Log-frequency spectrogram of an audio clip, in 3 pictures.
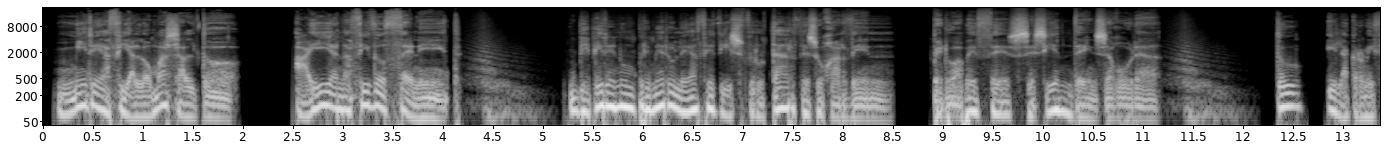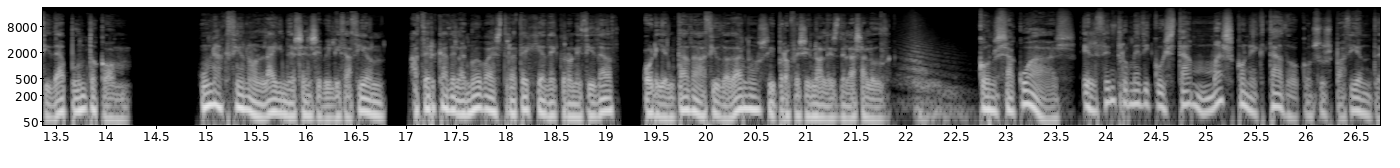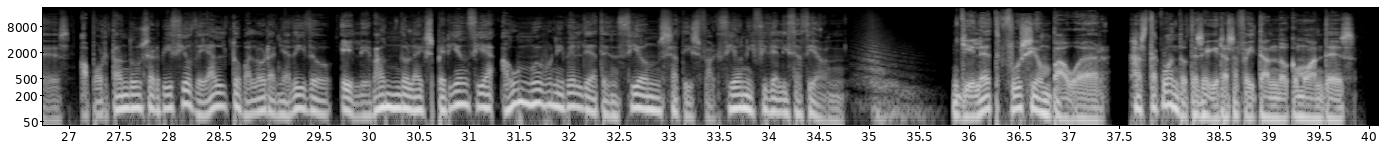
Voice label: spanish narration; European Spanish Speaker.

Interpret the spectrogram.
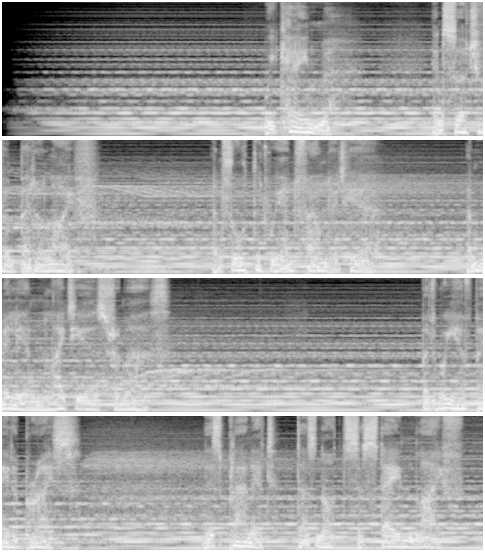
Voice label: british video games; Mid-range British voice, with depth and texture

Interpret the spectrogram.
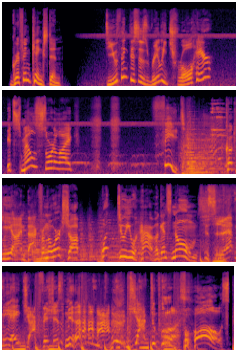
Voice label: men animation; 16-25. Youthful and warm. The boy next door all the way to Anime Supervillain.

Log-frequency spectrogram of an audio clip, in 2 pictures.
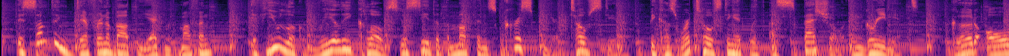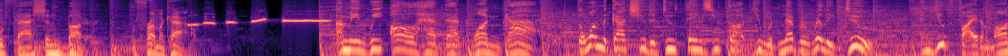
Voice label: men commercial

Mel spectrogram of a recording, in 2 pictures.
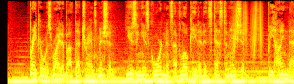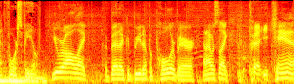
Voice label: men animation; Sincere guy next door with a hint of texture.

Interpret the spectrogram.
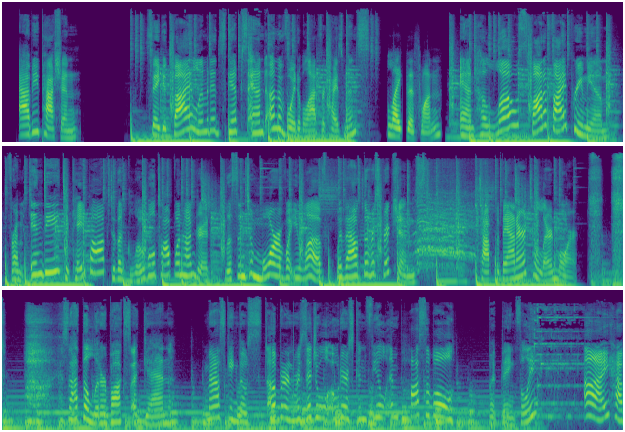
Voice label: women commercial; Bright, youthful, encouraging, and energetic feminine voice perfect for character work, narration, or commercial!

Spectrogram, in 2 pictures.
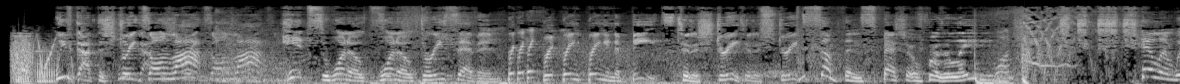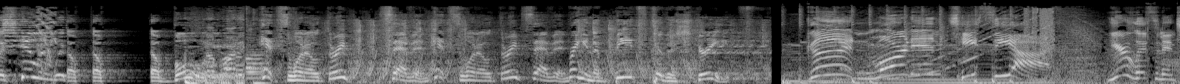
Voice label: african american radio imaging; AFRICAN AMERICAN » AfAm. Unique, raspy, strong & full of versatility, specializing in urban reads.

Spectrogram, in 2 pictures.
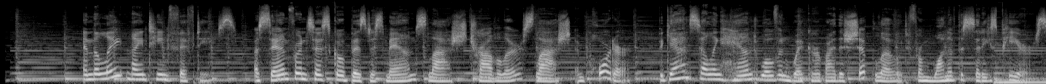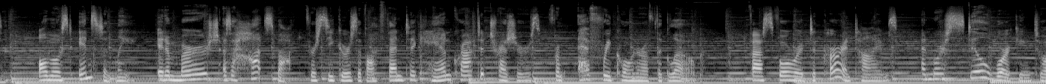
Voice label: women corporate; Warm, conversational, friendly, articulate, caring, genuine, sensual, luxurious, classy.

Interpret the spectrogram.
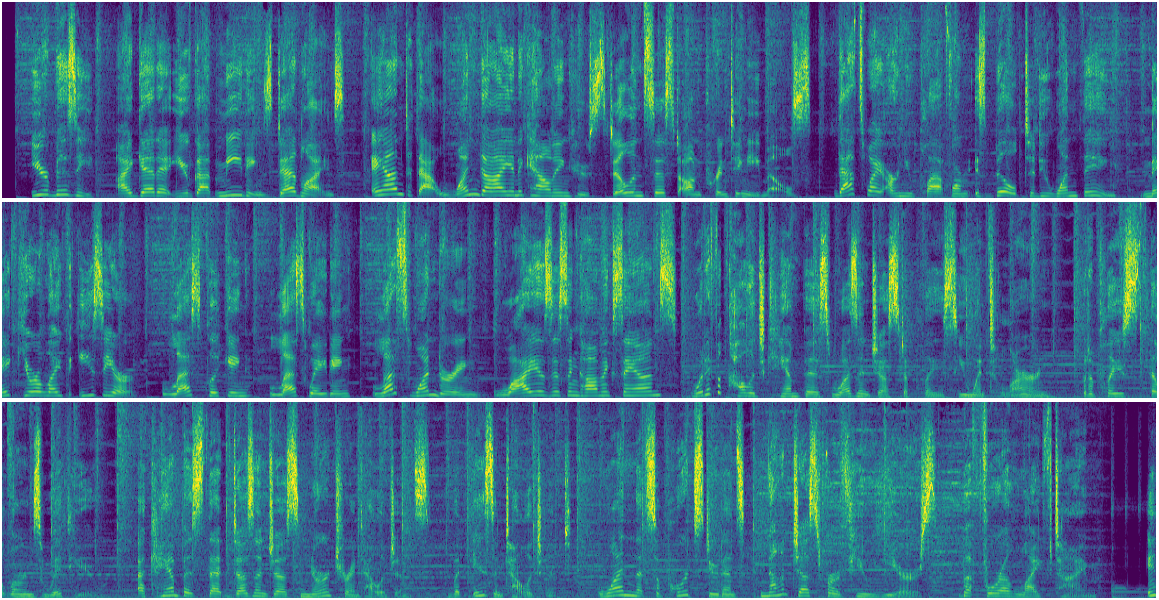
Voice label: women narration; Sweet, grounded, and sparkly.

